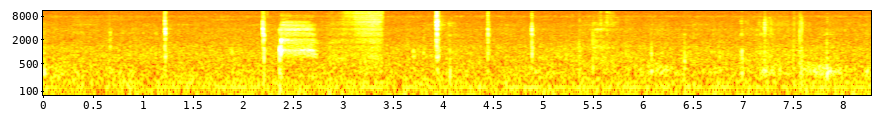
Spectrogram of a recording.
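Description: Faint handling and eating sounds of small star gooseberry fruits being picked and bitten: a few sharp isolated clicks and two short rustling bursts about two and a half to three and a half seconds in, over near silence.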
